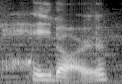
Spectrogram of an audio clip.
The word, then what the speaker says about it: Hadar: Is that how you say it? I've been saying Hadar for so long. I believe it's. I might be wrong. I believe it's Hadar.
